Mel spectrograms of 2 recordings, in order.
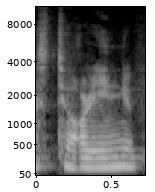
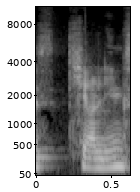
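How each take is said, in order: First: Stirling with an English "eur" vowel, "steur-ling"; English-style Stirling. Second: Stirling said the French way, clear i as in "stir-ling"; French-style Stirling. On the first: Unsure math teacher retries the name in English style, tentative. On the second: Math teacher tries the name the French way first, plain French reading. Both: Shown as a demonstration. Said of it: "je suis pas sûr de le prononcer exact".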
